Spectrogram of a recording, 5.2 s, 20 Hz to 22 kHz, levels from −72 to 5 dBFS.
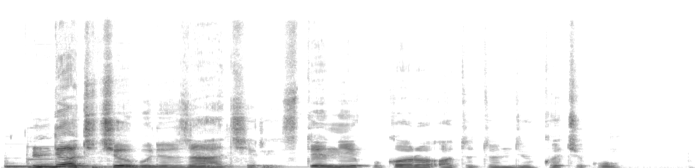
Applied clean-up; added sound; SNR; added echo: none; Ringtone; 12 dB; none.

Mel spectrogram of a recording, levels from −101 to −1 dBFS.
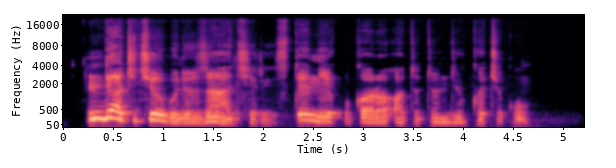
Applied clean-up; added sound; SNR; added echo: neural mask model Resemble Enhance denoiser.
